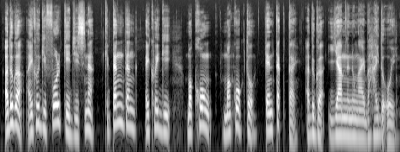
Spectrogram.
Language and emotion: Manipuri, neutral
